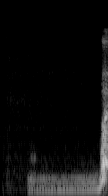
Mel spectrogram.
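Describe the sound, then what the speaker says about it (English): A pet dog indoors during a home yoga session gives a low drawn-out growl that rises into a single sharp bark at the end, close and fairly loud. "Mila, can you please not bark?"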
